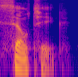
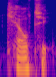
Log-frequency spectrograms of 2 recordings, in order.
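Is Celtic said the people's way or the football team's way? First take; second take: team's way; people's way. First: It is said the way used for the team. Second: It is said the way used for the people. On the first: It refers to the football team. "when they mention the football team, they'll say Celtic" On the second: It refers to the Celtic people. "In English, they will pronounce it as the Celtic people"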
